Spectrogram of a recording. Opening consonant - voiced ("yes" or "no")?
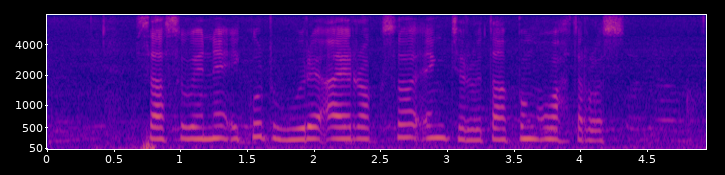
no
